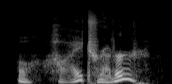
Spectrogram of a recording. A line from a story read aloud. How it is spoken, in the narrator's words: Martin whispered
